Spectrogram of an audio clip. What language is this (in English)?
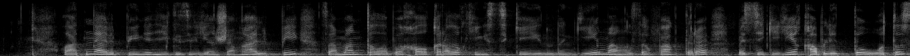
Kazakh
